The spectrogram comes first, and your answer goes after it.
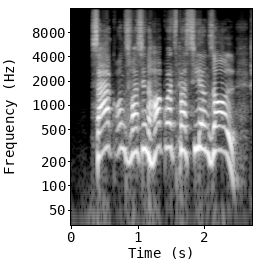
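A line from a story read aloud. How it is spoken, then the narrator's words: Shout from window. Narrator (German): schrie Fred aus dem Fenster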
